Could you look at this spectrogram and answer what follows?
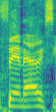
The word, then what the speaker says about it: Fanatics: How did you say that? Fanatics? – Fanatics. That's the company. – Fanatics. – Yeah. – It's not Fanatics? – Well, it's two words. – Is it like that double entendre type of thing? Yeah. Oh, Fanatics, Fanatics. Okay, I thought you were just putting emphasis on the wrong part of the word. – Fanatics. – Fanatics. Okay, I get it now. – Yeah. It's like, yeah, it's a play on words.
